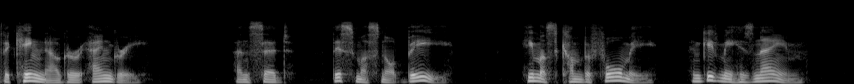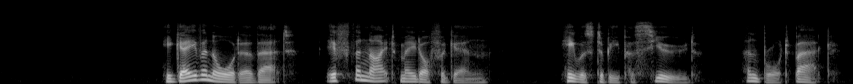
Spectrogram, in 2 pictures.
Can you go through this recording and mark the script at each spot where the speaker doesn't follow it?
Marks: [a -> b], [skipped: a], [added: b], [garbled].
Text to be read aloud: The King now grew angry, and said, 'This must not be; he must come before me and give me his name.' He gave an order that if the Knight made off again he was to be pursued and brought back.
The King now grew angry, and said, 'This must not be; he must come before me and give me his name.' He gave an order that if the Knight made off again he was to be pursued and brought back.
